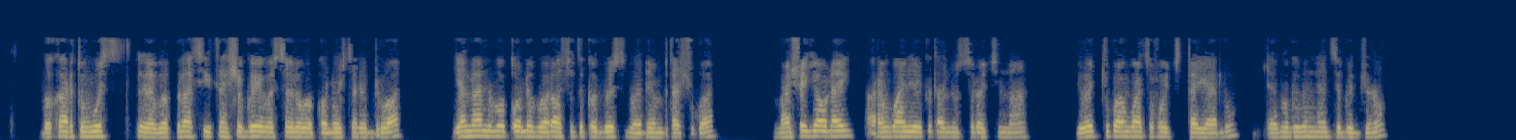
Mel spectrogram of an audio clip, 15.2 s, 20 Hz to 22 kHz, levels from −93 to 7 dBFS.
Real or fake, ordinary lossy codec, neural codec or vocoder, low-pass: fake; MP3, 32 kbps; codec, 16 kHz, 2 kbps, FreqCodec, smaller model; 7.2 kHz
